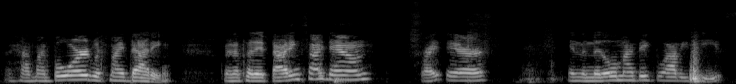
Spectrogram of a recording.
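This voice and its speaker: A woman's voice: lowish voice, normal speed, lo-fi sound. A woman hosting a live craft demonstration, chatting to viewers and laughing often as she works. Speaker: craft tutorial host.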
